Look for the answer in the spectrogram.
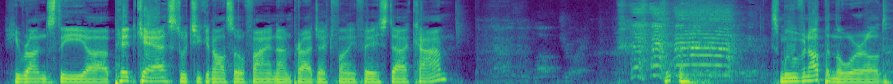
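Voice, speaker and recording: A man acting as emcee at a house comedy show, introducing the next comic in a loose, upbeat way with small pauses. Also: mid-range voice, very animated. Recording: live audience all around.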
